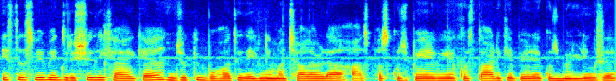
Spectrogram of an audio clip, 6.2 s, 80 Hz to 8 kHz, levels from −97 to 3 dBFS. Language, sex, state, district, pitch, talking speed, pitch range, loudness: Hindi, female, Bihar, Vaishali, 190 Hz, 290 wpm, 185-200 Hz, -12 LUFS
